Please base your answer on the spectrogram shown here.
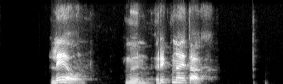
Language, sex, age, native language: Icelandic, male, 30-39, Icelandic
